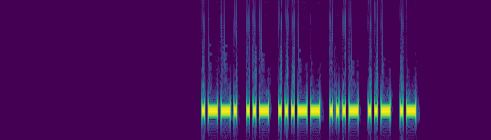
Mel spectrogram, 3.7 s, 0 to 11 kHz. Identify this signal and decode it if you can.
Morse code, heard as a keyed tone, about 46 wpm, 700 Hz. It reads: PU3VUA
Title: DXCC-100 Call Signs - 6 Characters - 50wpm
